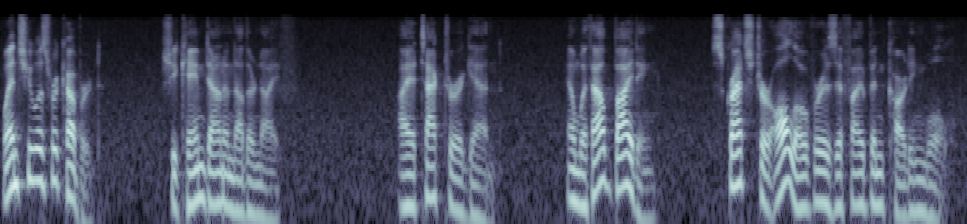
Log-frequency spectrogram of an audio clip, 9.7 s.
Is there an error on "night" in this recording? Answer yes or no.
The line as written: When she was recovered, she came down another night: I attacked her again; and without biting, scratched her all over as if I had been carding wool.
yes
